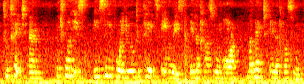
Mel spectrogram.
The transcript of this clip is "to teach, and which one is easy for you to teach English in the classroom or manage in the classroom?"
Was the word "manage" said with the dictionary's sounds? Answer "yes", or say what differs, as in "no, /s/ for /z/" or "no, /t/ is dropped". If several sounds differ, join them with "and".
no, /tʃ/ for /dʒ/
